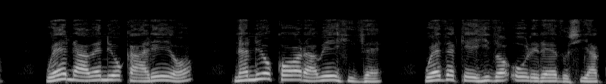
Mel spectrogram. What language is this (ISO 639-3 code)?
kik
